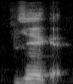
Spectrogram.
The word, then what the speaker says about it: Yigit: Well, that's how you remember how to say his last name. Anthony, can you dig it, Yigit?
